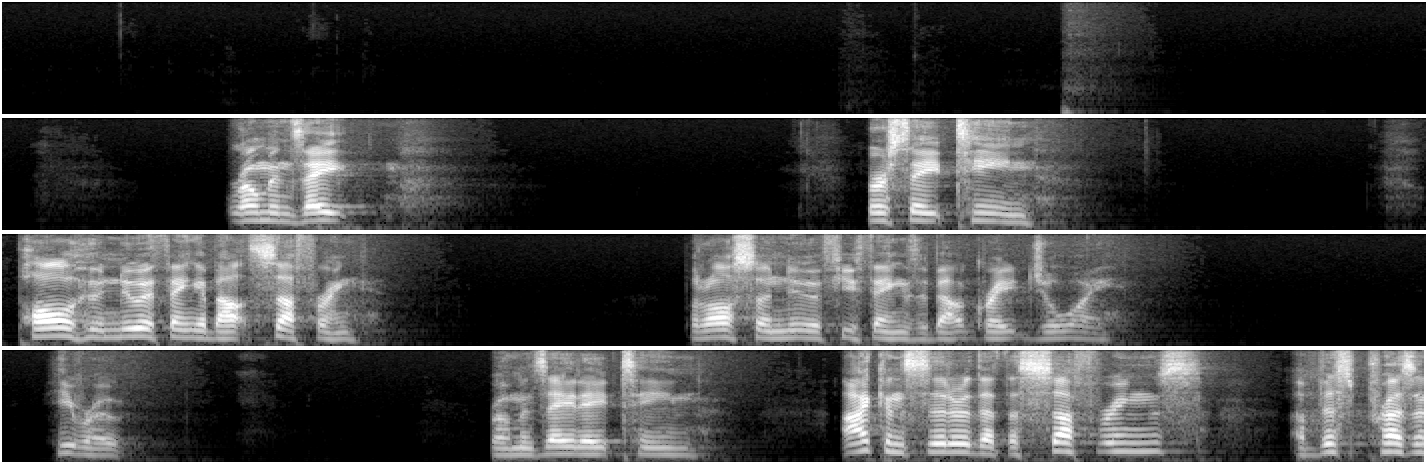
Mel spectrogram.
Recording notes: Sunday Morning Sermon Audio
